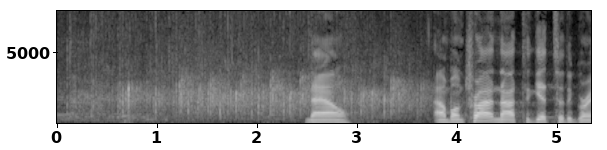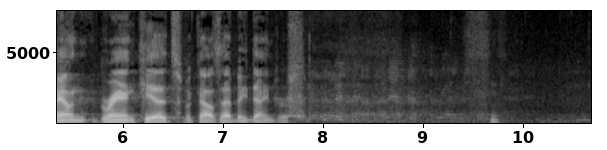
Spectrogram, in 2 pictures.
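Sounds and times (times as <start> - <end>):
audience clapping: 0.0 - 4.1
speech: 2.5 - 3.0, 3.8 - 7.9.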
